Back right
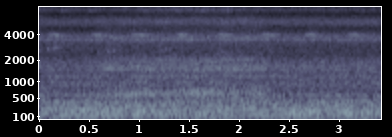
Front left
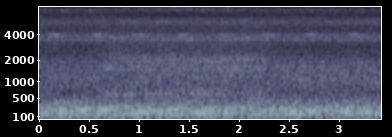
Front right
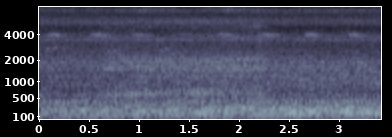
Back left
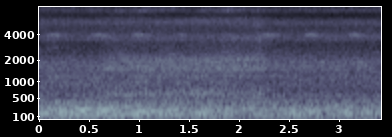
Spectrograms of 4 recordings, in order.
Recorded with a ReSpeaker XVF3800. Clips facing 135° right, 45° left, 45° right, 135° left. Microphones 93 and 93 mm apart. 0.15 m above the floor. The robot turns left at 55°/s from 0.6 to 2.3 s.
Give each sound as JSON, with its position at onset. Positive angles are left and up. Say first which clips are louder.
{"t": 0.0, "sound": "an insect", "louder": "front left 4 dB, back left 6 dB", "azimuth_deg": 95, "distance_m": 1.2}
